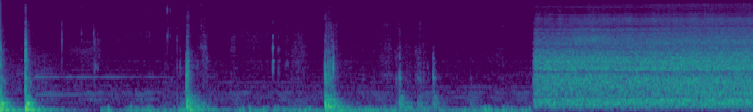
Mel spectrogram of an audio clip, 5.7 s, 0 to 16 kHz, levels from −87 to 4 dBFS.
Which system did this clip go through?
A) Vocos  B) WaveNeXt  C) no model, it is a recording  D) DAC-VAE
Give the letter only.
C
